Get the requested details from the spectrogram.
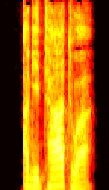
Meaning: agitator
- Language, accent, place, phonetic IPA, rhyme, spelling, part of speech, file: German, Germany, Berlin, [aɡiˈtaːtoːɐ̯], -aːtoːɐ̯, Agitator, noun, De-Agitator.ogg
